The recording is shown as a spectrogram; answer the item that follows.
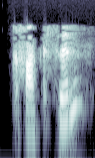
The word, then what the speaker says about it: coxswain: Coxswain is also pronounced coxswain.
